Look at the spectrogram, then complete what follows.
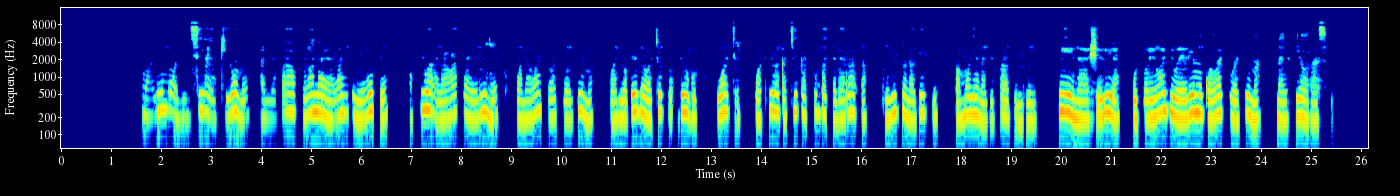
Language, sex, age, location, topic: Swahili, female, 25-35, Dar es Salaam, education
